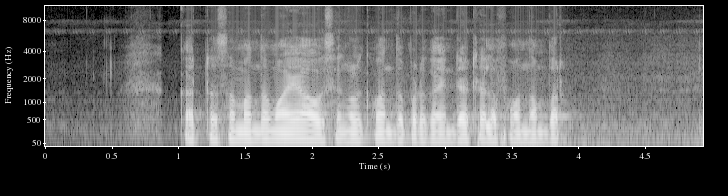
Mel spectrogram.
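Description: A middle-aged man speaks close by, calmly and clearly.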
